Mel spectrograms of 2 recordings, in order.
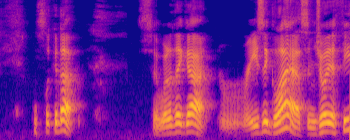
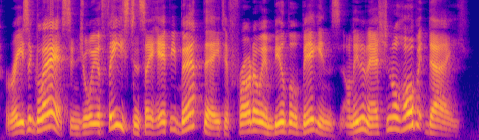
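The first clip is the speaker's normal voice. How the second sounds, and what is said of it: Put-on New Zealand accent. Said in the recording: “I should do New Zealand accent, right?”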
